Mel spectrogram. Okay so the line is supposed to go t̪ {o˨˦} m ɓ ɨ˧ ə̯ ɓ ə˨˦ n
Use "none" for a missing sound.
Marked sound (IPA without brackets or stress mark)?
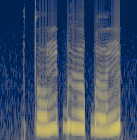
o˨˦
